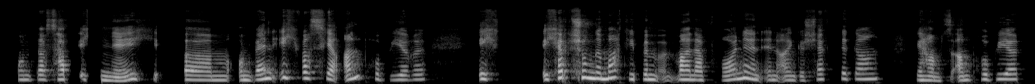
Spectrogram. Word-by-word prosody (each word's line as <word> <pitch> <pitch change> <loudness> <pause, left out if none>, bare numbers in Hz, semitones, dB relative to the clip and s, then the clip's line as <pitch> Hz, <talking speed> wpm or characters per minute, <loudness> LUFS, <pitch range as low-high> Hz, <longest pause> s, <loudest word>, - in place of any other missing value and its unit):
und 215 0 -6
das 220 0 -2
habe 225 0 +3
ich 215 - -7
nicht. 200 +6 -1 0.2
Ähm, 200 -2 +1
und 205 -1 0
wenn 250 +5 +5
ich 300 -2 -2
was 285 0 +1
hier 250 -6 +1
anprobiere, 225 - -2 0.5
ich 245 -1 -1 0.4
ich 225 +4 -1
habe 310 +1 +7
es 305 - -2
schon 300 -2 +8
gemacht, 290 +4 +5
ich 240 -1 -4
bin 230 -1 +2
mit - - -12
meiner 215 -2 +3
Freundin 225 +5 +1
in 205 0 -6
ein 195 +1 -3
Geschäft 210 +6 -7
gegangen, 250 0 -3 0.3
wir 200 -1 0
haben 190 -2 0
es 165 - -13
anprobiert, 235 +5 -1
230 Hz, 180 wpm, -26 LUFS, 205-250 Hz, 0.5 s, schon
